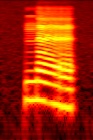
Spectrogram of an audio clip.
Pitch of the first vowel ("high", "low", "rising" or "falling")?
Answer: low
